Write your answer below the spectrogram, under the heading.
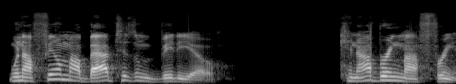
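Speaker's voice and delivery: ordinary delivery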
